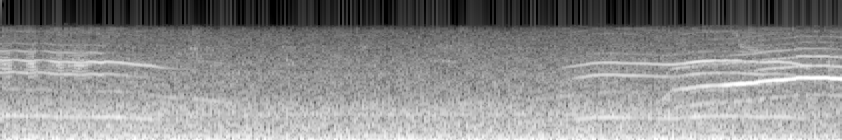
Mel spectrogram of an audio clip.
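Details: Street cats in a standoff that may be a territorial challenge or mating, a black cat turning submissive. A wailing yowl fades early, a quieter gap follows, then a rising, wavering howl returns, all over steady low rumbling.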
